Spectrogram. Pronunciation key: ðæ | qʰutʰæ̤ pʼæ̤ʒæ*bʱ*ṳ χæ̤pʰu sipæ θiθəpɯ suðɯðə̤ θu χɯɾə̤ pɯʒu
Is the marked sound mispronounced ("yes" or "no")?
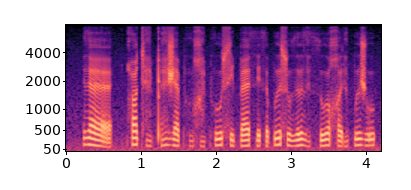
yes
